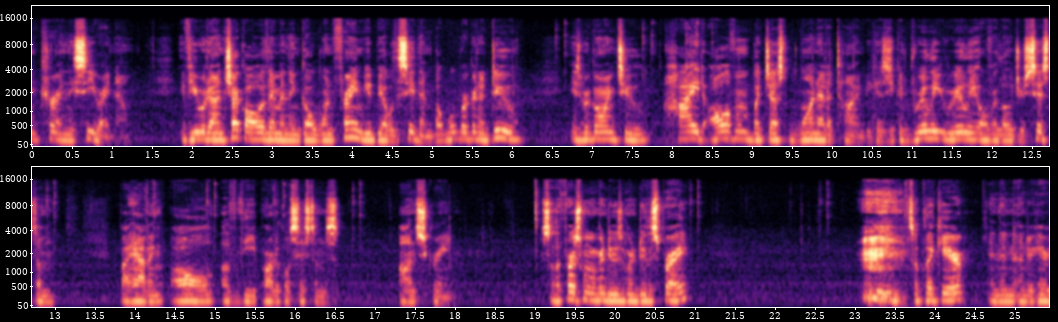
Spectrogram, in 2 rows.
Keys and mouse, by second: 6.6 click, 6.8 click, 15.3 drag, 22.8 click.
